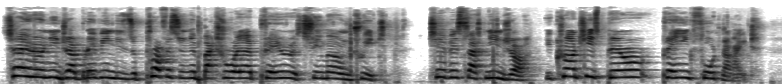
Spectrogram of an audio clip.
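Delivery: French speaker's put-on English accent; attempted English accent. Reading a streamer's bio aloud, hammed-up English accent. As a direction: read it in a labored English accent, dragging the end. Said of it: "mon accent anglais is very, very good".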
